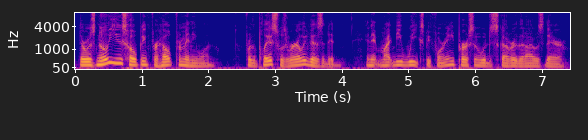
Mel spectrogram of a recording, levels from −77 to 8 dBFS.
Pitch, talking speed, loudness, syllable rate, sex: 125 Hz, 240 wpm, -19 LUFS, 7.2 syllables/s, male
